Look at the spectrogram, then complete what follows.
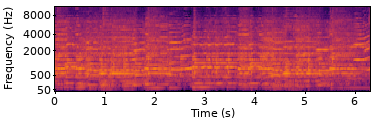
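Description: Cantonese opera accompaniment ensemble playing an instrumental passage, a bowed-string melody over steady lower notes, with no singing.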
